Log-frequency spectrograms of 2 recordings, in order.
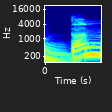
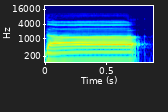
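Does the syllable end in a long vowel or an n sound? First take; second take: n sound; long vowel. First: The syllable ends with an n sound. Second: The syllable ends with a lengthened a vowel. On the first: The speaker calls it wrong. "दन नहीं" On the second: The speaker calls it right. "बल्कि दा, दा इन एक अलिफ के बराबर खींच के"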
